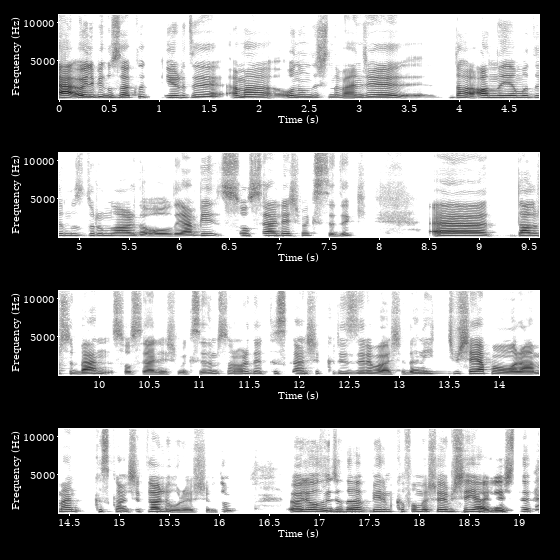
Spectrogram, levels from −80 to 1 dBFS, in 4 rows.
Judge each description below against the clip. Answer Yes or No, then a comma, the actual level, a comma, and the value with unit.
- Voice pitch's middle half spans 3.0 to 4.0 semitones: Yes, average, 3.6 semitones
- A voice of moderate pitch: No, high, 225 Hz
